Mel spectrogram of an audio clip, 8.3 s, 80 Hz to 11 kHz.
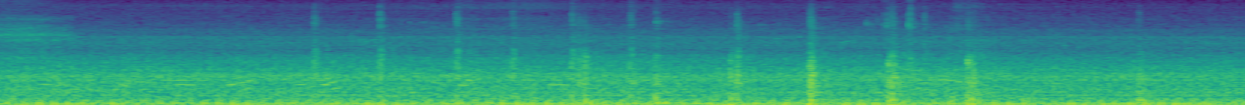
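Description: Yamaha Tracer 900's three-cylinder engine idling steadily at a standstill, with a few light clicks.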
